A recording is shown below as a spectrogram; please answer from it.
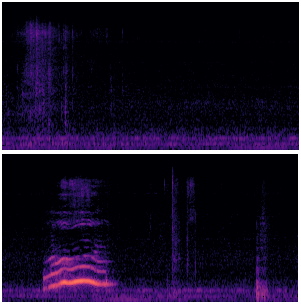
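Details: Domestic cat giving a single rising-then-falling meow about one second long, set in otherwise quiet indoor surroundings with a couple of faint clicks afterward.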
